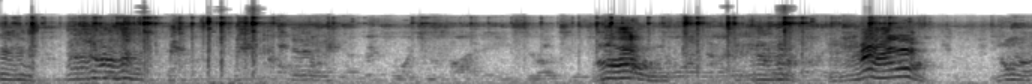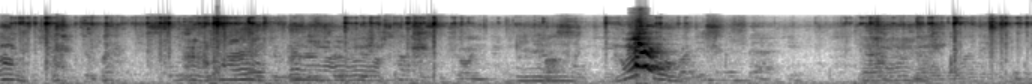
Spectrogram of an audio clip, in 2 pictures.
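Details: Wild play between Min-Pins and a Jack Russell Terrier: excited whining yelps swoop up and down in pitch, with sharper yips near the fourth, sixth and eleventh seconds and a constant hiss underneath.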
